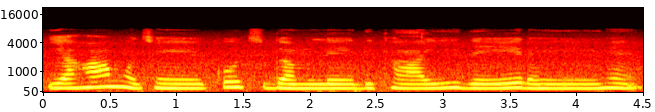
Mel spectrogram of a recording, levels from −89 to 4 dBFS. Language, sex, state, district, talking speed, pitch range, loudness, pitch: Hindi, female, Madhya Pradesh, Katni, 105 wpm, 195-220 Hz, -14 LUFS, 205 Hz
